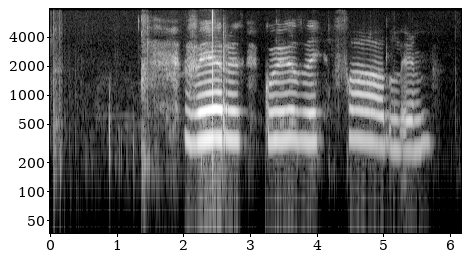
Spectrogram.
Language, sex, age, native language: Icelandic, male, 6, Icelandic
